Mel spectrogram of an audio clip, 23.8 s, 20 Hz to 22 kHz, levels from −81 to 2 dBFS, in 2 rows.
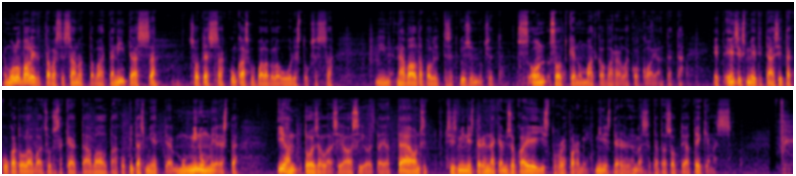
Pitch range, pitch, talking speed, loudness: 90-105 Hz, 95 Hz, 130 wpm, -19 LUFS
